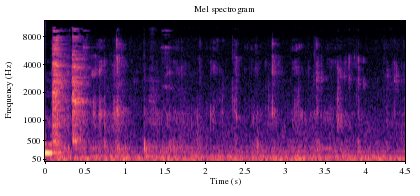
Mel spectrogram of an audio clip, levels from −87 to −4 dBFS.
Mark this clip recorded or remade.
recorded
